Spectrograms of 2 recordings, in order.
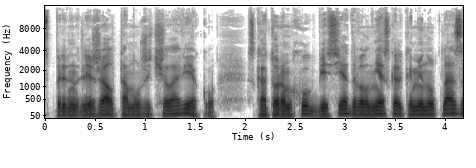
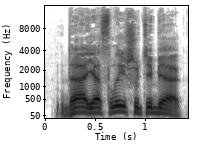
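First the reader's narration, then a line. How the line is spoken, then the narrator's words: Shouting into microphone. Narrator (Russian): крикнул в микрофон Хук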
